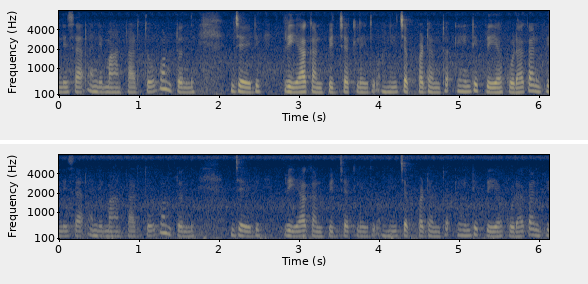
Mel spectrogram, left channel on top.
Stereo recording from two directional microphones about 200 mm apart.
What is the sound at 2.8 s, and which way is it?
Speech, 20° left (ahead or behind).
